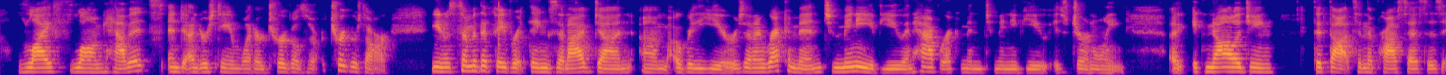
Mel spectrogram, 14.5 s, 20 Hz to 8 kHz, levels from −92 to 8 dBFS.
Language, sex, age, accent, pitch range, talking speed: English, female, 40-59, American, 150-180 Hz, 190 wpm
